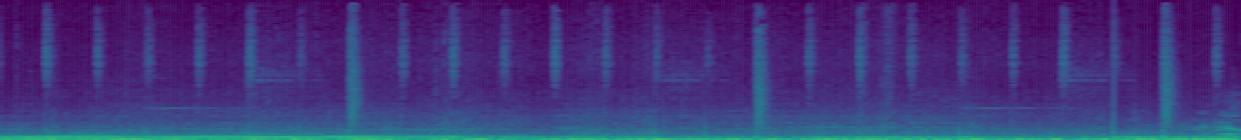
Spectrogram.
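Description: A Ferrari race car accelerates along a track, its loud engine holding a steady, slowly rising drone from inside the car, with a brief pitch shift near the end.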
